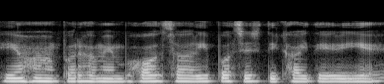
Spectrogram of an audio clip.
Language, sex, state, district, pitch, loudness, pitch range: Hindi, male, Himachal Pradesh, Shimla, 140 Hz, -13 LUFS, 135-145 Hz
